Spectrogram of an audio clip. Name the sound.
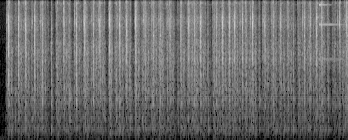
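typewriter typing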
